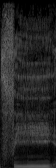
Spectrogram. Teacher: Di mana ya mati ini dial huruf yang berharakat kasrah ini dibaca maudobi'i ya. Ini dipanjangkan dua ketukan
